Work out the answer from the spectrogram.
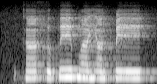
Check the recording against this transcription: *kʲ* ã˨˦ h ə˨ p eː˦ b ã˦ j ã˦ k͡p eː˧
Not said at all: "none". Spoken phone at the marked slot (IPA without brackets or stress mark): k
